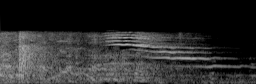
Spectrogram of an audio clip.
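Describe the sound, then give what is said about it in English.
A cat named Minerva lets out a long, wavering meow that rises and trails off, clear over a soft, hissy background, with no talking. “Come on over here. There's a good kitty.”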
